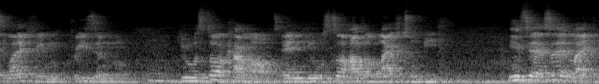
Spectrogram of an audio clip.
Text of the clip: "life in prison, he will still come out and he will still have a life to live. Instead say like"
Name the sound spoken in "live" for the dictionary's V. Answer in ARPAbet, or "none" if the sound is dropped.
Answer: none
